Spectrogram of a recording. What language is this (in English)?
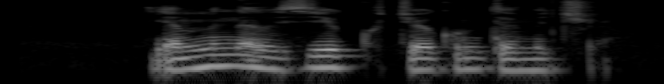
Kabardian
